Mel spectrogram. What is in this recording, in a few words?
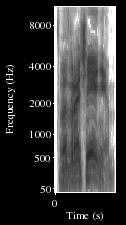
Defective Turret, ru; turret defect return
